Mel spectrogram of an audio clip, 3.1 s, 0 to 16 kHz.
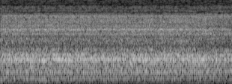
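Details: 2001 Subaru Legacy after botched water pump job, upper hose replacement and overheating, timing belt set exactly; uneven shaky idle with irregular pulse and heavy hiss, no clear knock. Rough idle, cold; cause suspected, not confirmed.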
